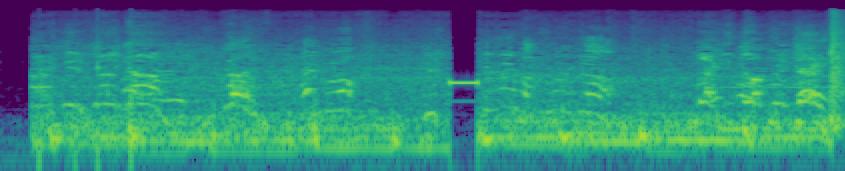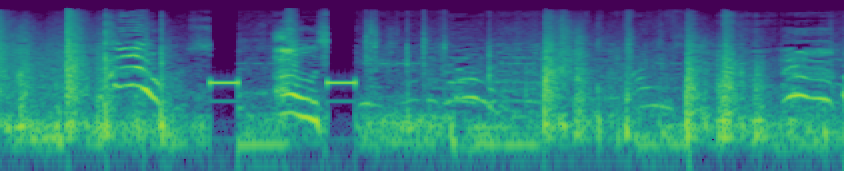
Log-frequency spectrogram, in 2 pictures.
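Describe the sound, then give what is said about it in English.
Several sharp gunshot cracks ring out in a bystander's video as police officers shoot a man on the ground, amid agitated bystander voices and shouting, with a few steady electronic bleeps cutting across the noisy, chaotic scene. “Someone's saying he's got a gun, he's got a gun, and then the fatal gunshots.”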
